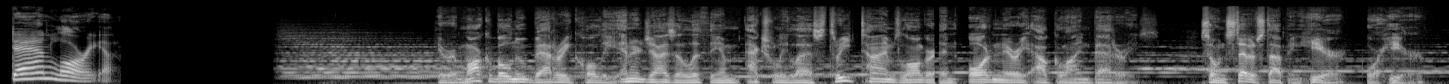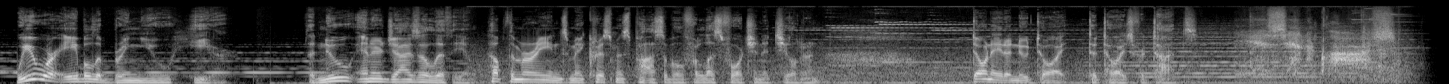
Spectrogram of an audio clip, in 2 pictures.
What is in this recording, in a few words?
commercial; Innovative LA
